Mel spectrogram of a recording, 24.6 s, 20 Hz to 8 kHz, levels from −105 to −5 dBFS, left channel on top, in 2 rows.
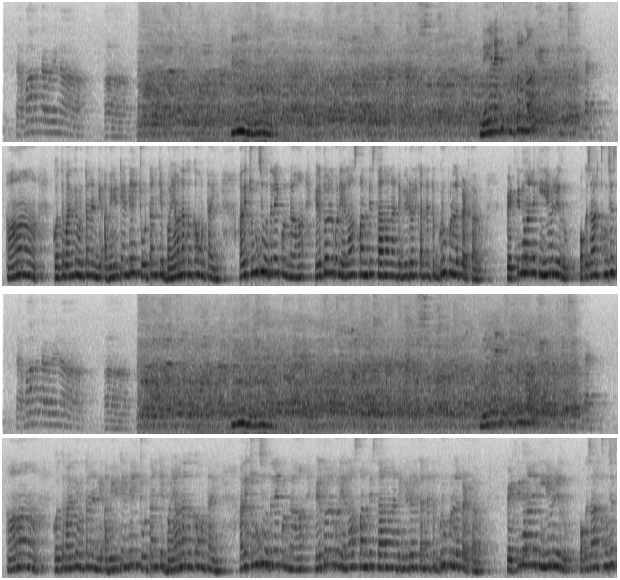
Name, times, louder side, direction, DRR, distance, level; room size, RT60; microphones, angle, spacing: voice 1, 0.3-1.6 2.0-6.2 6.8-8.8 9.9-10.3 10.6-11.8 17.4-17.6 22.5-22.9 23.2-23.5 24.3-24.5, equal, 10° left, 0 dB, 1.1 m, -40 dB
sound 1, 2.7-11.5, right 2 dB, 75° right, 1.8 m, -30 dB
voice 2, 4.6-5.4 9.5-10.7 12.4-21.9 22.4-24.6, left 4 dB, 60° left, 7 dB, 0.4 m, -24 dB
9.1 x 7.5 x 2.7 m, 1.0 s
head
